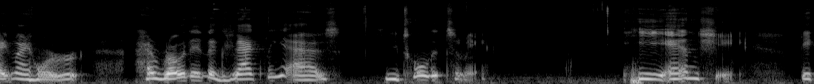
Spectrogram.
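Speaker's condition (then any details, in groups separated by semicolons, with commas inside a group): Cerebral palsy; wheelchair user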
